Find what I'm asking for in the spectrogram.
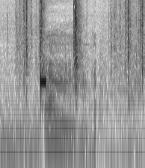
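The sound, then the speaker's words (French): A camera being loaded gives sharp mechanical clicks with a short whirring, gliding tone between the first two. A few softer clicks follow. “Anna, sa mère, charge son appareil comme une arme qu'on charge.”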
